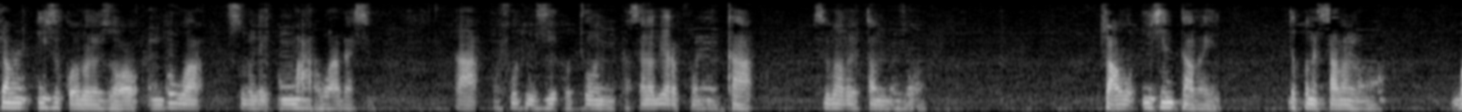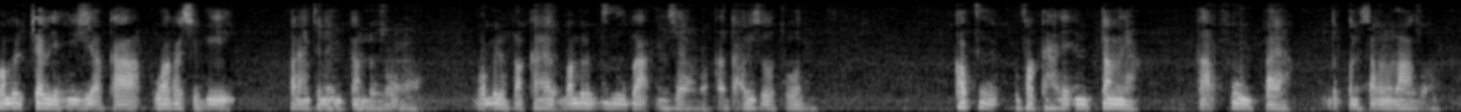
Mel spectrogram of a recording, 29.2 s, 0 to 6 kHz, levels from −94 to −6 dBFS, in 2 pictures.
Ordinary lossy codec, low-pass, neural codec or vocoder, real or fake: MP3, 32 kbps; 5.4 kHz; codec, 44.1 kHz, 3.4 kbps, Pupu-Codec; fake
